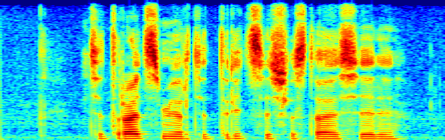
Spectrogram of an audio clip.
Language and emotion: Russian, neutral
